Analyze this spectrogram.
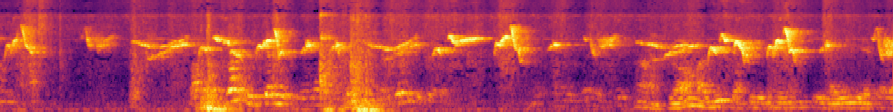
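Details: Orange-headed thrush (anis merah) singing: a steady run of varied, warbled whistled phrases, bright and slurred, coming about twice a second, with faint human voices murmuring underneath.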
